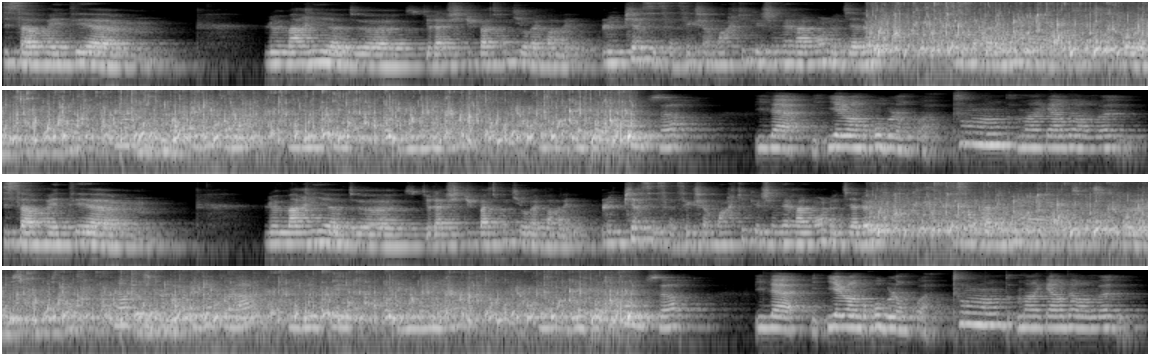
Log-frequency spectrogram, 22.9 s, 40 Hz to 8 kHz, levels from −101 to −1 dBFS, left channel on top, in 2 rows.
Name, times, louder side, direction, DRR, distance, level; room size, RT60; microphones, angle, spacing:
voice 1, 0.0-1.5 2.6-5.7 6.0-13.2, left 1 dB, 55° right, 2 dB, 1.8 m, -30 dB
sound 1, 8.6-17.8, left 3 dB, 25° left, 0.5 m, -25 dB
voice 2, 12.6-14.0 14.3-15.0 15.4-16.2 16.8-18.3 19.0-22.7, right 1 dB, 80° right, 3 dB, 0.9 m, -30 dB
11.0 x 4.9 x 5.6 m, 0.98 s
head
